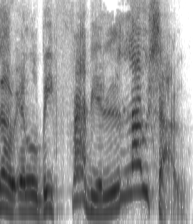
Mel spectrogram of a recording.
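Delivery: hammed-up, drawn-out showman flourish; playful hamming. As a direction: stretch out the last word, high and theatrical. Playfully tops co-host's "fabulous.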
